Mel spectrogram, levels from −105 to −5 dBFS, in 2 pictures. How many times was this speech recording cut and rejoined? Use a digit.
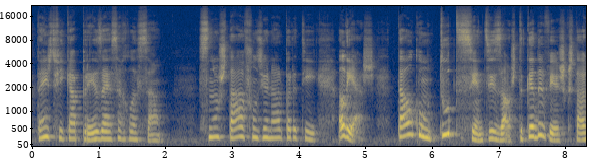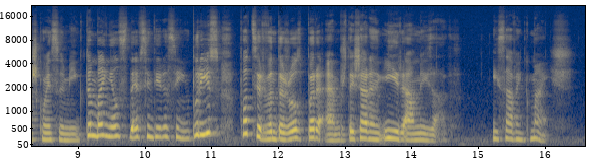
1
